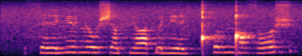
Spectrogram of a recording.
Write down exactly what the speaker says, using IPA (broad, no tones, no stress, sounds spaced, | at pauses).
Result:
s e lʲ ø lʲ o ʃ ɐ fʲ ɐː ɗ ʏ lʲ e lʲ ǃʰ ʊ l ŋ͡ǃ ɪ zˤ o ʃ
